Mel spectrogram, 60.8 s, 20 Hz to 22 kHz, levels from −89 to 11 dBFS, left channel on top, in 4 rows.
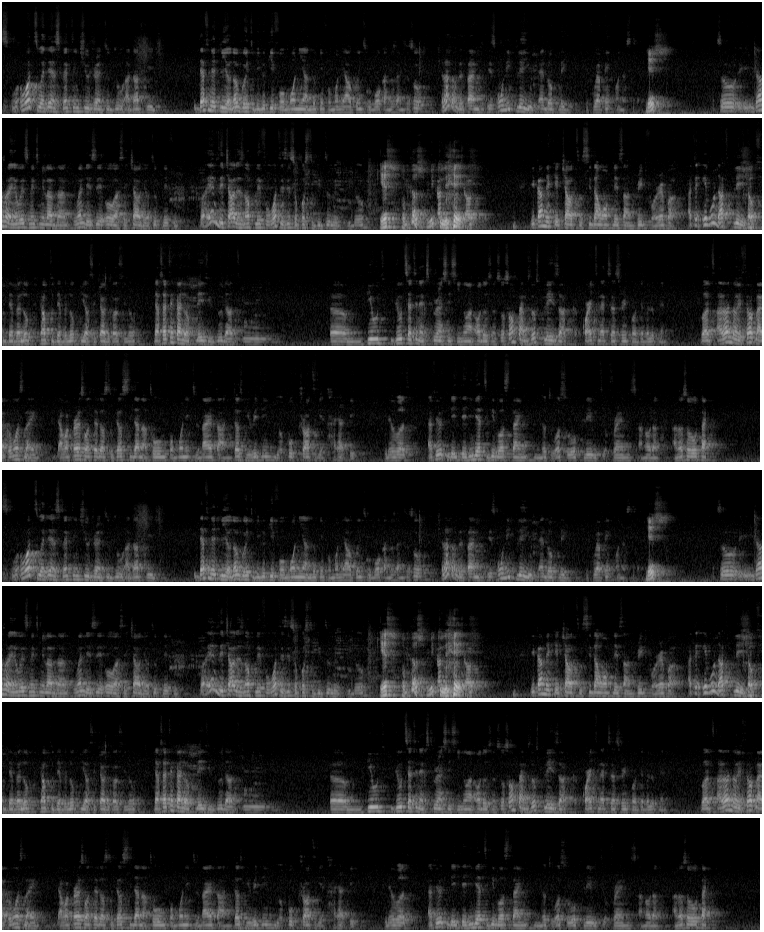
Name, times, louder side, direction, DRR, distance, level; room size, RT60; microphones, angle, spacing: voice 1, 0.0-3.1 3.8-8.4 8.8-11.4 11.8-12.5 14.3-18.7 19.2-22.5 23.4-24.6 25.8-33.1 33.4-35.9 37.0-43.7 44.4-46.3 46.7-52.7 53.3-53.7 54.1-58.7 59.0-59.7, left 1 dB, 15° left, 1.7 m, -37 dB
voice 2, 12.9-13.3 21.9-22.0 22.5-24.4, equal, 5° right, 0.8 m, -28 dB
27.0 x 21.5 x 4.5 m
head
